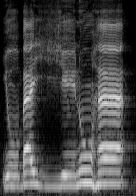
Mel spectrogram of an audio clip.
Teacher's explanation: با کو یا کے ساتھ ملیں گے اور سختی سے پڑھیں گے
